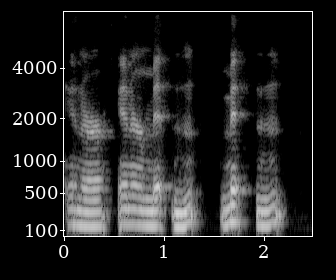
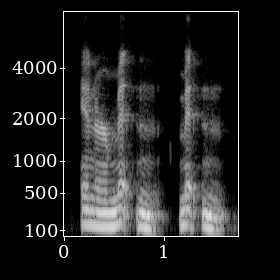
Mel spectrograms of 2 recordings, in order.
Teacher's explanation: So how I would do that is I go up to mit, close my tongue off for the T, mit, and then I go right into my N, mit, And so I might do a little light T here, or I might also stop this T. So basically, it's almost like we don't say many of these T's at all.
